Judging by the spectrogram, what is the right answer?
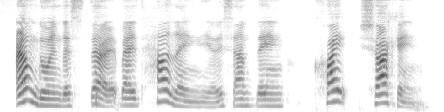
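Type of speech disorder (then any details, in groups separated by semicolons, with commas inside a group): Bulbar dysarthria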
